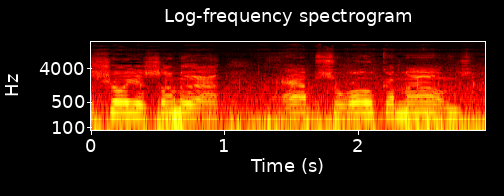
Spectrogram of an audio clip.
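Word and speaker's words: Absaroka: Mile Creek I'll show you some of the absuroka mountains absorky is how it's pronounced AB sorky that's an Indian word that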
